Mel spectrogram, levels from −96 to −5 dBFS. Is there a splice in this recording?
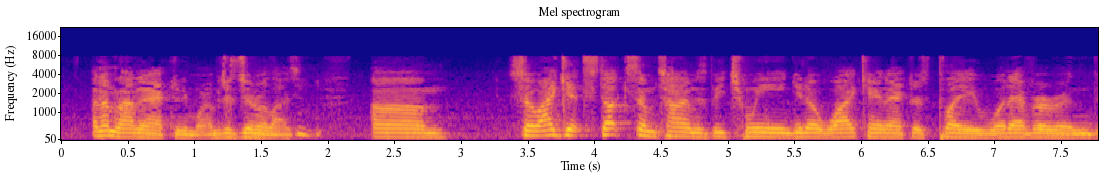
no; 0 cuts

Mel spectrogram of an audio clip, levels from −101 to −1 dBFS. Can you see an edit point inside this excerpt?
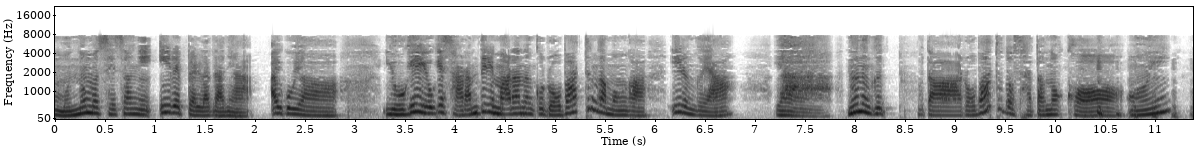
yes; 2 cuts; at 7.8 s, 8.6 s

